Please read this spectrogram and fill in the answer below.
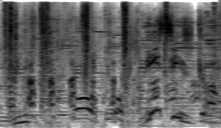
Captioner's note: laughing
